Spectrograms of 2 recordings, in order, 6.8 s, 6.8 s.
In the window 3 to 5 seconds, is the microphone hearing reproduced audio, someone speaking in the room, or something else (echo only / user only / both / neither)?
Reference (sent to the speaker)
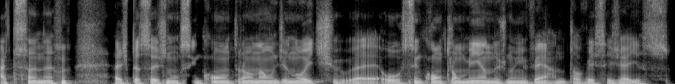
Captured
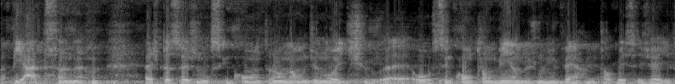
echo only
